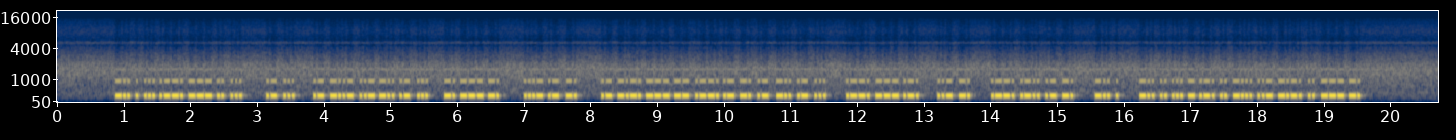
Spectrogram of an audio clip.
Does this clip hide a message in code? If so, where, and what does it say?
Yes: Morse code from 0.8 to 19.6 s, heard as a keyed tone, hand-sent with a paddle, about 38 wpm, 320 Hz. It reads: DESPOIS AS AXUDAS NON VAN ACOMPANADAS POR UN PLAN DE DISTRIBUCION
